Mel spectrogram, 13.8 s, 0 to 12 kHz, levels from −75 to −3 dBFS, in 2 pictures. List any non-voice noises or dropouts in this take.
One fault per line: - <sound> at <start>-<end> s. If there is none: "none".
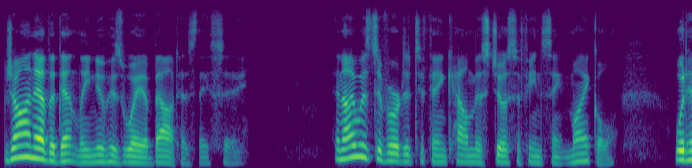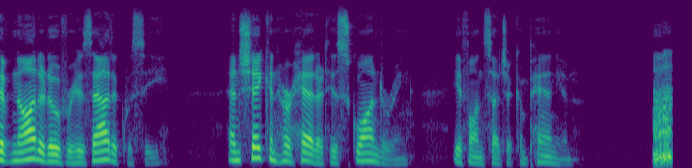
- laugh at 13.5-13.6 s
